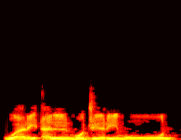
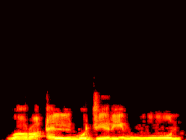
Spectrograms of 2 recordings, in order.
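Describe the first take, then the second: First: The vowel after the r is tilted toward e. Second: The vowel after the r is an open a. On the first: "إمالة الراء فقط عند الوصل" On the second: "بالفتح وصلا ووقفا"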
